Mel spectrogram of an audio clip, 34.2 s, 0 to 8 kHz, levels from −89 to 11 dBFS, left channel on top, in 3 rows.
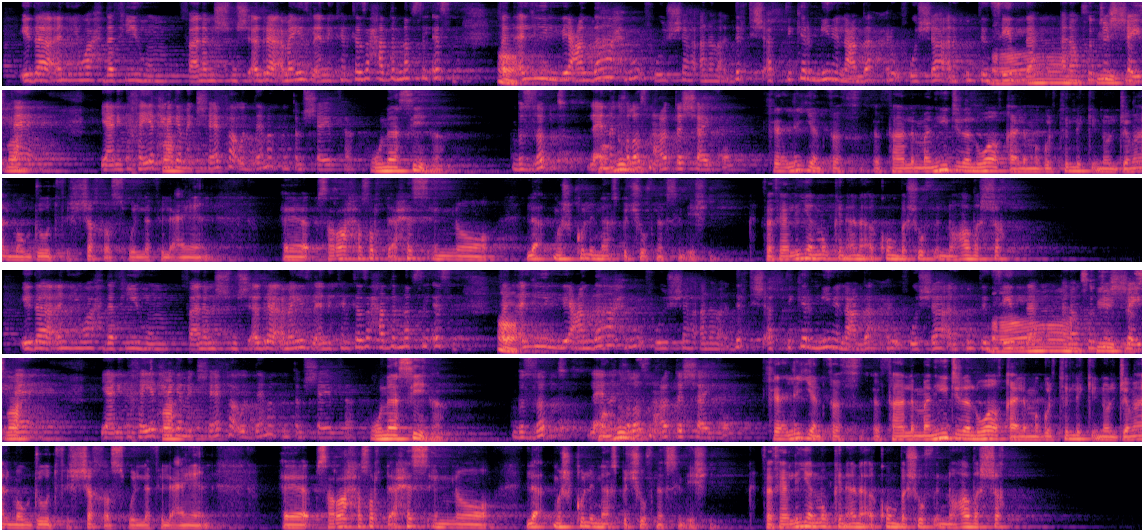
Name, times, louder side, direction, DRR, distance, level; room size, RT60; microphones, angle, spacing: voice 1, 0.0-11.7 12.1-14.9 16.5-18.7, left 1 dB, 55° left, 1 dB, 3.0 m, -27 dB
voice 2, 9.8-11.6 13.0-13.1 15.1-15.8 17.4-17.7 19.1-25.2 25.6-27.7 28.0-29.8 30.4-32.8, right 3 dB, 65° right, 11 dB, 0.9 m, -22 dB
29.5 x 22.0 x 6.9 m, 1.3 s
head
